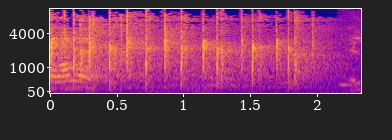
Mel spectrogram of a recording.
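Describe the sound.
Five people in a small live audience clap together for a couple of seconds, the claps sharp and a little uneven, with a voice briefly audible at the start.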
